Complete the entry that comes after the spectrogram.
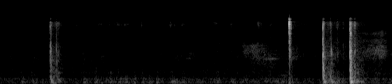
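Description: Computer keyboard keys being pressed while entering a calculus function, a few sharp isolated clicks spaced apart in a quiet room, with a short faint rustle before the final quick pair of taps.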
